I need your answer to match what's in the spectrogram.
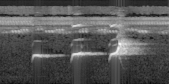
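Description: A Northern bobwhite whistles two level clear notes, then a loud upslurred 'white' in its classic bob-white phrase, over a steady high insect buzz.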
